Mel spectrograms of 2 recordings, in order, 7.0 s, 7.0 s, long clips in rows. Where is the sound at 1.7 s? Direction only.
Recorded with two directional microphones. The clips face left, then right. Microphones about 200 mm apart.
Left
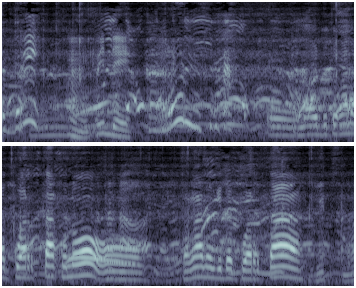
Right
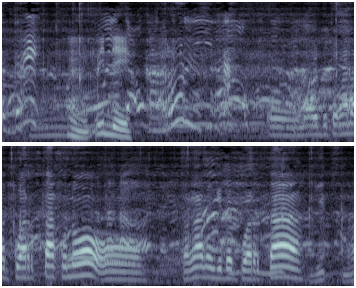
30° left (ahead or behind).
